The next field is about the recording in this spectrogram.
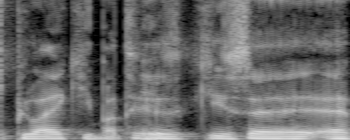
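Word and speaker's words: Pilecki: of Captain petki so I think you would pronounce pilki but is a p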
